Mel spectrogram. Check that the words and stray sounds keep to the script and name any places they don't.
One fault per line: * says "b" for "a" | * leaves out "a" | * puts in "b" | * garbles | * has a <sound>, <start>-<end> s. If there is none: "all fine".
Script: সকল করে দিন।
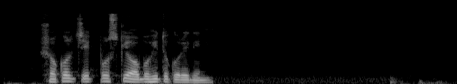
* puts in "চেকপোস্টকে অবহিত"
